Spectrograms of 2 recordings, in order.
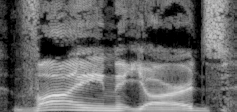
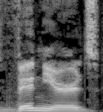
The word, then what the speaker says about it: vineyards: And, of course, you've got vineyards. No, you don't pronounce it that way, of course. It's vineyards, places where they grow grapes and make wine.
